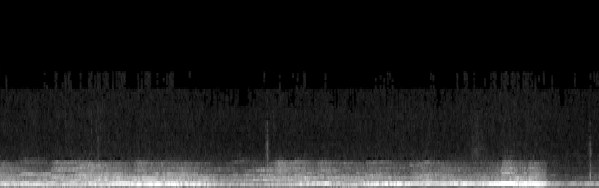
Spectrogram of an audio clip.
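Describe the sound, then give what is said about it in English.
A chorus of many wolves howling together, overlapping long wavering cries rising and falling for several seconds, fairly loud and steady before fading at the end, with no talking. “Now, those are a lot of wolves singing together.”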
